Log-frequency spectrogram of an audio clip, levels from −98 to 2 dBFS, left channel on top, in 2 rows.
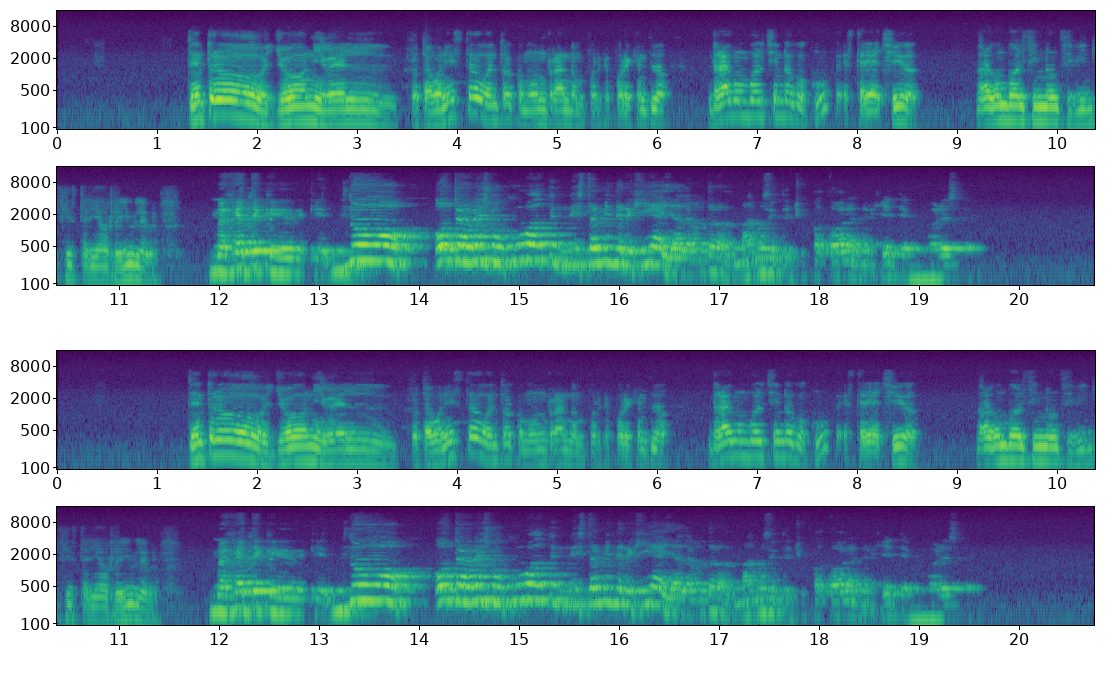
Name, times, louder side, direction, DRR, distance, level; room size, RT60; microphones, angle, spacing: voice 1, 1.3-6.1 6.5-7.7 8.0-8.6 9.2-11.6, left 2 dB, 30° left, 0.7 m, -23 dB
voice 2, 11.9-19.6, left 3 dB, 65° left, 0.8 m, -22 dB
2.5 x 2.4 x 3.7 m
head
